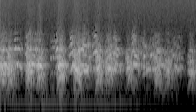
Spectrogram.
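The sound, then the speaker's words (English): Sled dogs in The Challenge of the Yukon, led by King, the Eskimo lead dog, bark and yip excitedly in a rapid, overlapping chorus as they blaze a trail through storm and snow for Sergeant Preston. The chorus is loud, with a steady low hum underneath and no talking. “The Wonder Dog King, swiftest and strongest of Eskimo lead dogs, blazes a trail through storm and snow for Sergeant Preston as he meets the Challenge of the Yukon.”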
